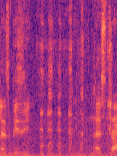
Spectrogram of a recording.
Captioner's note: laughter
